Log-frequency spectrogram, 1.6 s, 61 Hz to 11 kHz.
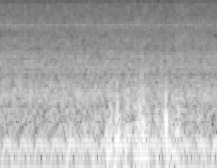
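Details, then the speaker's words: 1988 Ford F350 dually with a 351W V8, Edelbrock carb and Holley fuel pump, running roadside after a no-start (suspected out of gas or fuel sender); deep, steady even rumble with a few light bumps: normal idle. "it's not like it would like lose like five gallons of gas without it running without it running that's no way that could even happen and it sounds good"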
